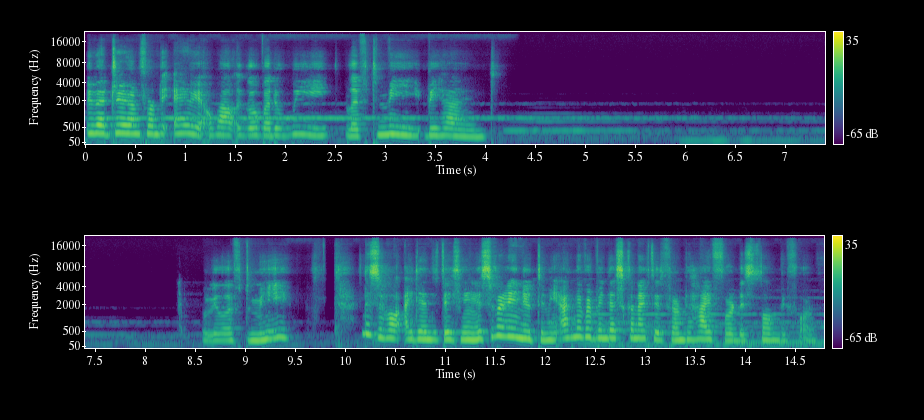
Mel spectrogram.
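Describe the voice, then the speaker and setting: A woman's voice: a little high, brisk, dark tone, faint music behind, close to an everyday voice. A woman voicing a small, earnest hive-mind ant from a video game, talking in a casual, rambling way. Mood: earnest, troubled. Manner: casual, rambling, newly unsure of itself.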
